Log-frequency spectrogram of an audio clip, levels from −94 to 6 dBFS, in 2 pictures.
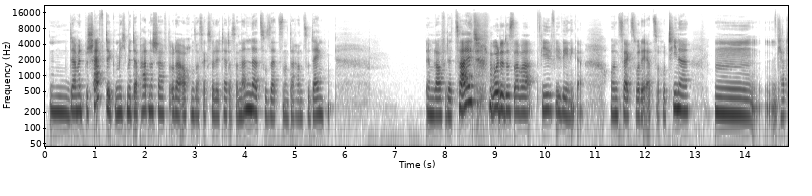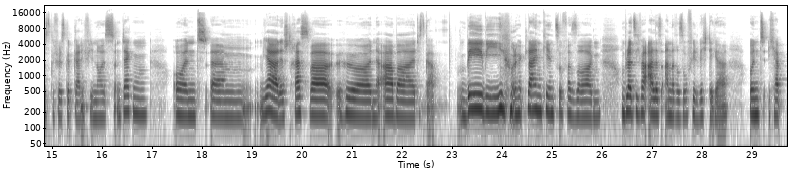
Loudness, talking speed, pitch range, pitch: -25 LUFS, 145 wpm, 175-210 Hz, 185 Hz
